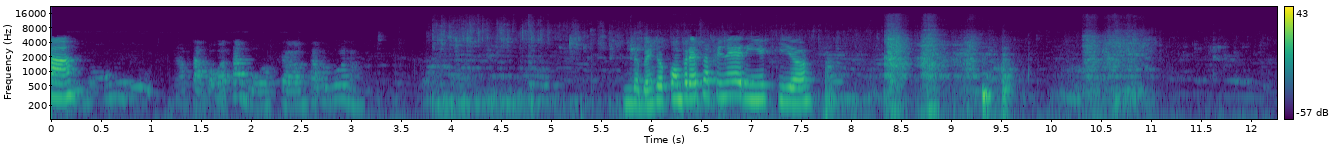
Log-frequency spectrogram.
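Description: Liquid pours and splashes into a pot.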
